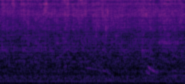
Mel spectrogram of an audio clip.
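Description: Water pours over pickling beans as they are rinsed in an Appalachian kitchen, a steady gushing splash like a running tap that holds unbroken for the whole stretch.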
